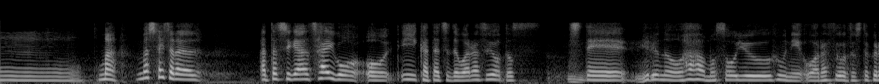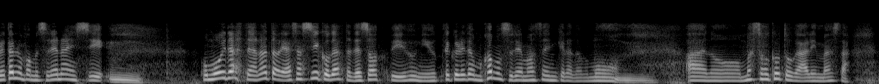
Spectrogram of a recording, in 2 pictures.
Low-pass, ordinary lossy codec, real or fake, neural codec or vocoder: 7.2 kHz; none; fake; codec, 16 kHz in and 24 kHz out, 0.9 kbps, LongCat-Audio-Codec, four codebook decoder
